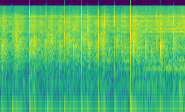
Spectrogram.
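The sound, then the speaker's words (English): A few people give a hand clap of praise, clapping in loose, uneven rhythm for a few seconds, sharp bright claps overlapping into brief scattered applause with no talking. “Give a hand clap of praise.”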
